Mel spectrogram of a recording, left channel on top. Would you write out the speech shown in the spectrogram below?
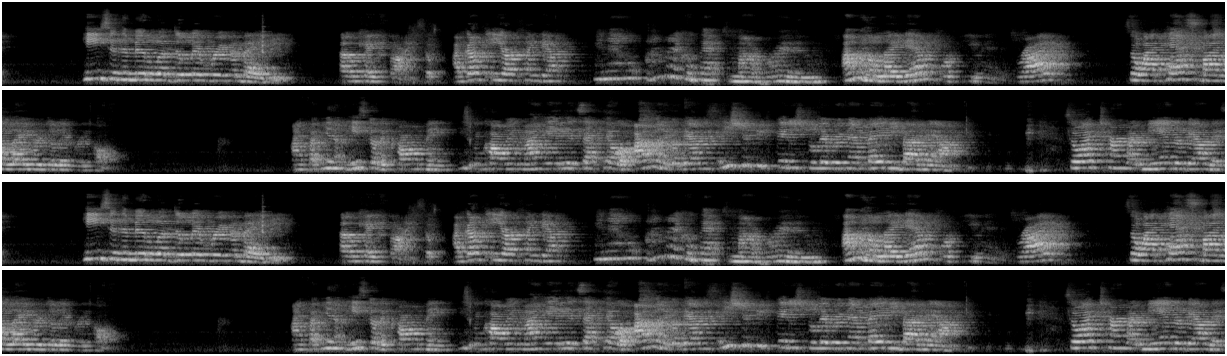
He's in the middle of delivering a baby. Okay, fine. So I've got the ER cleaned out. You know, I'm going to go back to my room. I'm going to lay down for a few minutes, right? So I passed by the labor delivery hall. I thought, he's going to call me. He's going to call me, my head hits that pillow. I'm going to go down. He should be finished delivering that baby by now. So I meander down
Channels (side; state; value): both; identical; correlation 1.00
